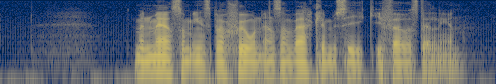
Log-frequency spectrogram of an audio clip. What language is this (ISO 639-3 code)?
swe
